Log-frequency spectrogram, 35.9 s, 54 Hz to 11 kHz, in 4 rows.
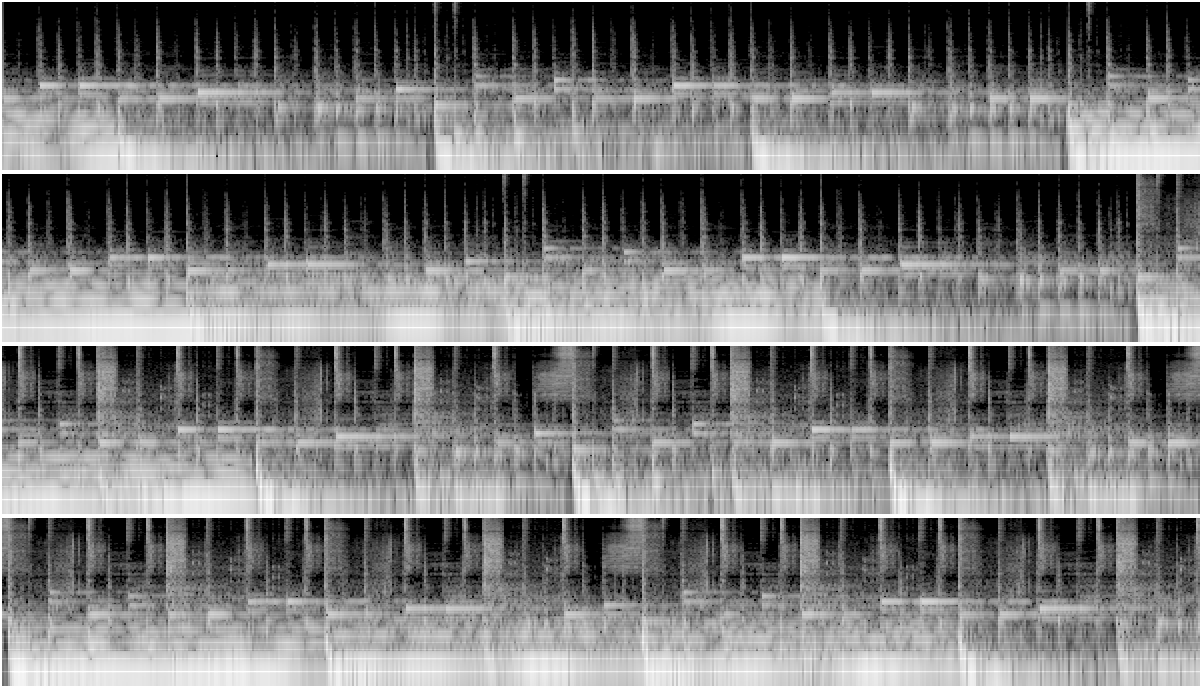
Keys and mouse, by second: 2.1 right click, 2.4 right click, 3.2 right click, 4.0 right click, 4.5 b, 5.9 right click, 8.0 right click, 8.5 right click, 8.8 right click, 9.1 right click, 10.4 right click, 11.1 right click, 12.2 right click, 12.6 right click, 13.6 right click, 15.1 right click, 15.4 right click, 16.3 right click, 18.2 right click, 18.4 right click, 19.2 right click, 19.6 b, 21.0 right click, 22.2 right click, 26.2 right click, 26.6 right click, 26.8 b, 27.4 right click, 28.1 right click, 28.4 right click, 29.5 right click, 30.1 right click, 31.4 right click, 32.0 right click, 32.5 right click, 32.6 b, 33.2 right click, 33.5 right click, 34.7 right click, 35.5 right click.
